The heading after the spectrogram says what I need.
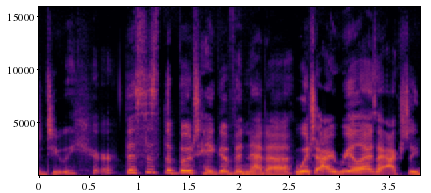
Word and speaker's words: Bottega Veneta: This is the Bottega Veneta, which I realize I actually don't know how to pronounce. I should look it up. Bottega Veneta.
